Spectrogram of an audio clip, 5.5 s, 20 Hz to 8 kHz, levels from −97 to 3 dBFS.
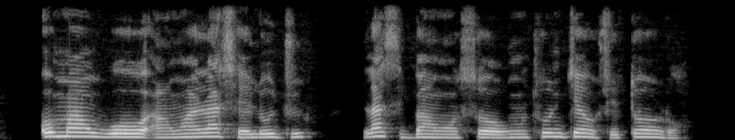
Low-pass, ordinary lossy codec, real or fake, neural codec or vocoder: none; none; real; none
